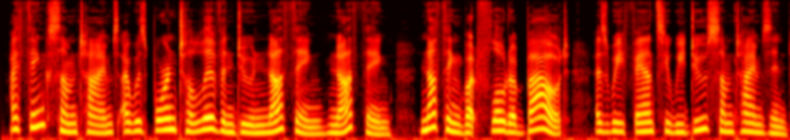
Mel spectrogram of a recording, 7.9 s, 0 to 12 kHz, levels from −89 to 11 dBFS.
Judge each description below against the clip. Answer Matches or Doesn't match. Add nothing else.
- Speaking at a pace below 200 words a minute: Matches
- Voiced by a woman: Matches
